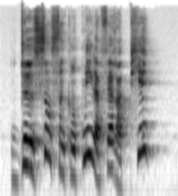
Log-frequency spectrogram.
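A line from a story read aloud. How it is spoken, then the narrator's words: Young man exclaiming. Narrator (French): s'écria le jeune capitaine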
